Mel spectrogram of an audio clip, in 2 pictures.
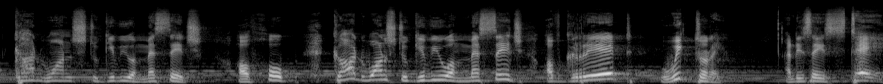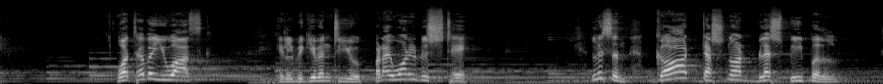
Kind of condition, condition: setting, large echoing room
